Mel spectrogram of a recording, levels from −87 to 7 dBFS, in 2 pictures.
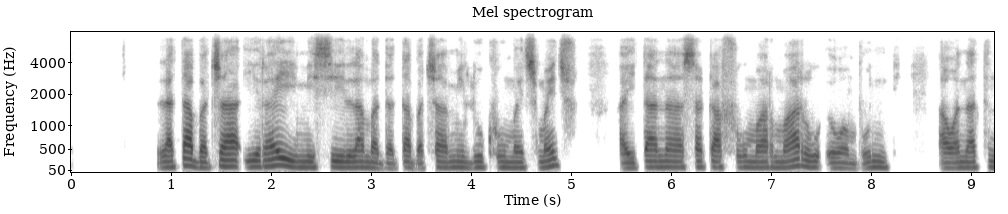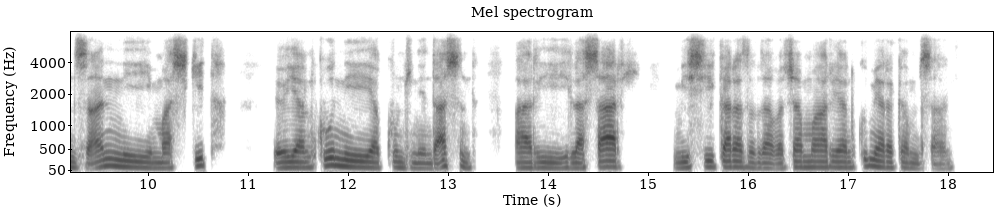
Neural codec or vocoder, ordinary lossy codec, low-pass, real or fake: autoencoder, 48 kHz, 128 numbers a frame, DAC-VAE, trained on Japanese speech; Opus, 16 kbps; 7.2 kHz; fake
